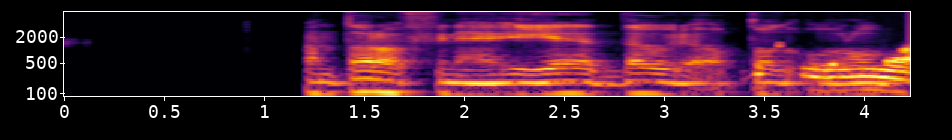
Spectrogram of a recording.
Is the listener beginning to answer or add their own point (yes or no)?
yes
